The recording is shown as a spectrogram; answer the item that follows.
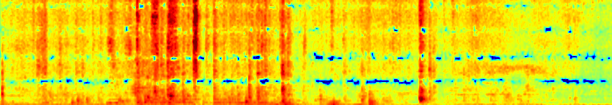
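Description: Otis Autotronic elevator car riding up with a steady low hum, under laughter and low voices. A single sharp click sounds about five and a half seconds in.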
